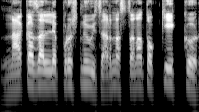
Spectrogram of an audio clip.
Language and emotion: Goan Konkani, angry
